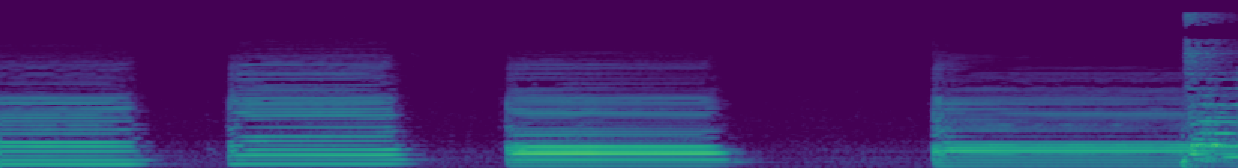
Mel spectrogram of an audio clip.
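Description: Big band saxophone and trombone section playing held chords: three chords of about a second each, separated by short silences, then a long sustained chord that begins about six seconds in.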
